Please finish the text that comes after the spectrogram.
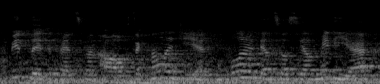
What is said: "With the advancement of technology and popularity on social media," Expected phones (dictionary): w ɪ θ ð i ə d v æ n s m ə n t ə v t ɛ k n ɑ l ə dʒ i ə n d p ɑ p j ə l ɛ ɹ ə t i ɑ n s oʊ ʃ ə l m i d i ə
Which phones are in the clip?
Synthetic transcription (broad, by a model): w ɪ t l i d f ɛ n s m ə n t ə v t ɛ k n ɑ l ə dʒ i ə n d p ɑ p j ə l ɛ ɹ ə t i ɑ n s oʊ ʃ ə l m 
